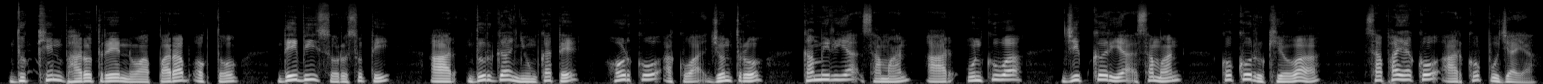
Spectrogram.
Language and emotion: Santali, neutral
